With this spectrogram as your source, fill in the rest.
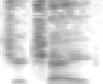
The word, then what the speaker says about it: juche: I've read the term juche. I believe that's how you pronounce it, juche.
